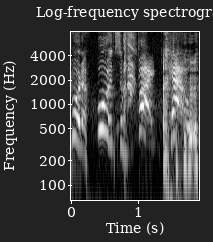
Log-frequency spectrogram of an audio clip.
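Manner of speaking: put-on old London man voice. Echoing the other speaker's line back at them, old London dude voice. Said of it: "You sound like one of those old London dudes".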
